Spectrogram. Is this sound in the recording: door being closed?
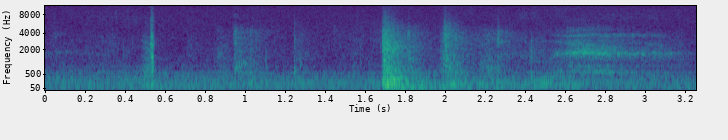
yes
